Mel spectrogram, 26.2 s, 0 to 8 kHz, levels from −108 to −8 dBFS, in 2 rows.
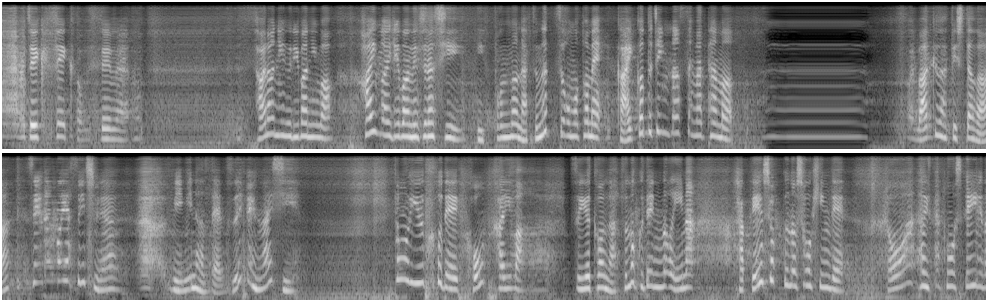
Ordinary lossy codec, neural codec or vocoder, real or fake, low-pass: none; codec, 16 kHz, about 1 kbps, DyCAST, with the encoder's durations; fake; 7.2 kHz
